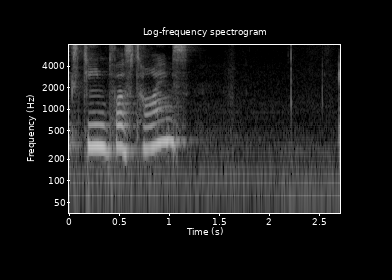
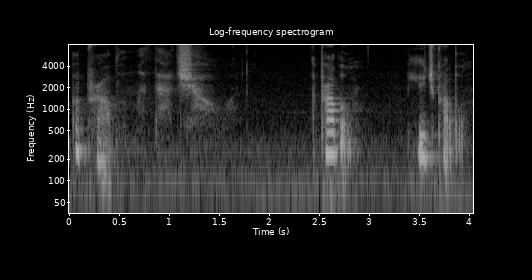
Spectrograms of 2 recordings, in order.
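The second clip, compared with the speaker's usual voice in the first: sudden whispered aside; whispering; 12 dB quieter than usual. Real, not acted. Aside about the show.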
